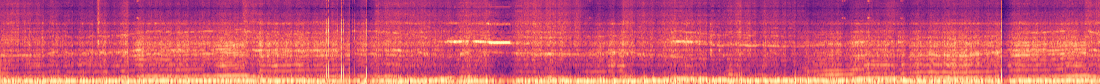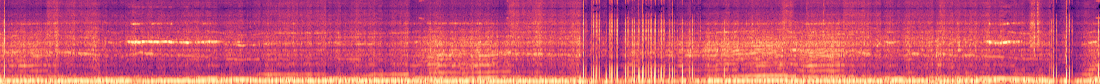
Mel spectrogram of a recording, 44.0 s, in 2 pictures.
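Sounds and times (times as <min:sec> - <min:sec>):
race car engine: 0:00.0 - 0:44.0
sharp click: 0:06.4 - 0:07.7, 0:42.6 - 0:43.6.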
